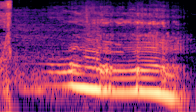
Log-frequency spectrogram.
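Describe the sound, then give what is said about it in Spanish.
A fierce big-cat roar, deep and loud, that swells into a growling bellow, holds, then slides lower in pitch before fading, heard alone. “ordenó lanzando un feroz rugido”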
